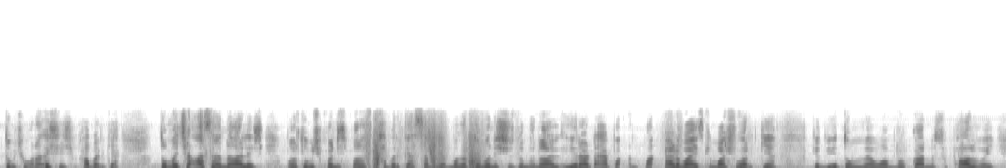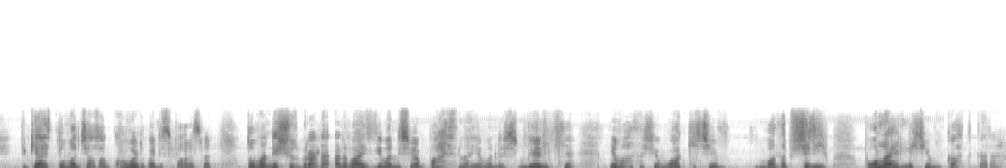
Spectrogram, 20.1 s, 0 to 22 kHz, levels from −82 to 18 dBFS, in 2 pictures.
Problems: background sounds at intervals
